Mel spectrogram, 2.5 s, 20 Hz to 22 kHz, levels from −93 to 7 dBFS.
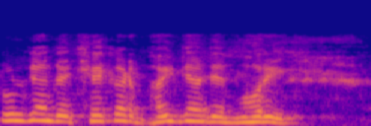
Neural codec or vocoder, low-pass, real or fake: codec, 16 kHz, 4 kbps, FunCodec, trained on LibriTTS, 50 frames a second; 7.2 kHz; fake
